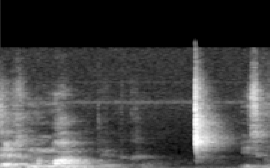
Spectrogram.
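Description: A man speaking Armenian for about a second, then a single short, sharp hissing click about one and a half seconds in.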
